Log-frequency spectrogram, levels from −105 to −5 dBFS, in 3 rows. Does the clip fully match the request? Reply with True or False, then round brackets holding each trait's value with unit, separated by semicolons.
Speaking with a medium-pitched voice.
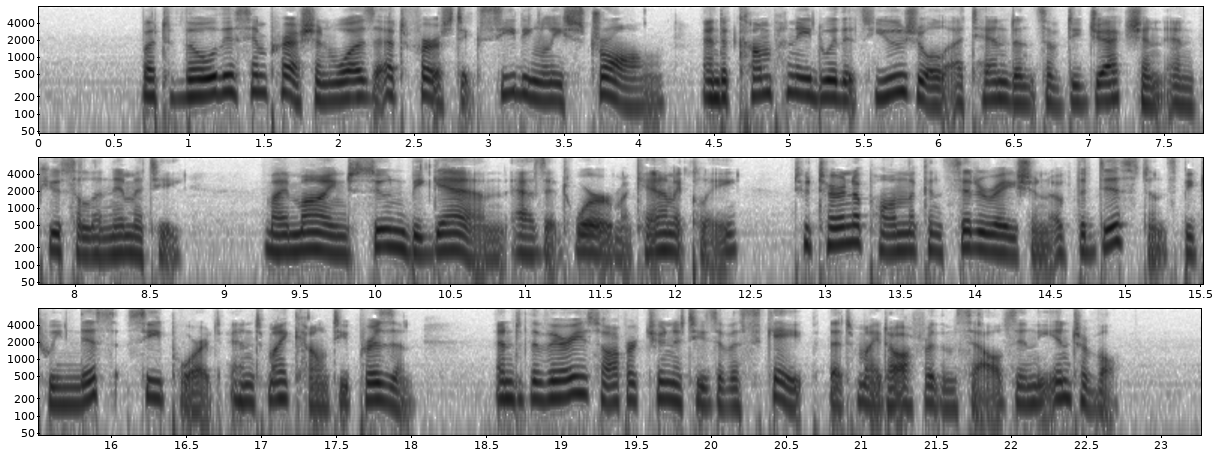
True (180 Hz)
